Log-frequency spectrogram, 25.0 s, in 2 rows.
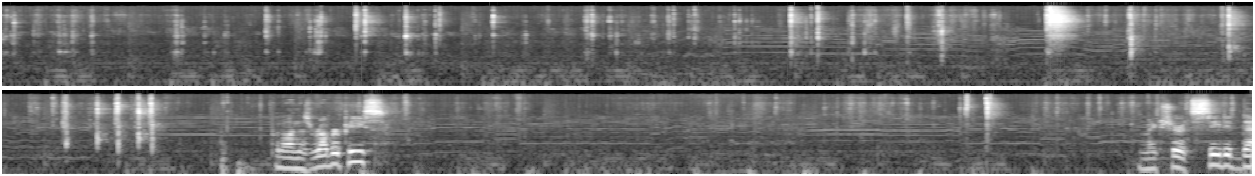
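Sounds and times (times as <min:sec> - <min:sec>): plastic and metal parts clicking: 0:00.0 - 0:15.3.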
